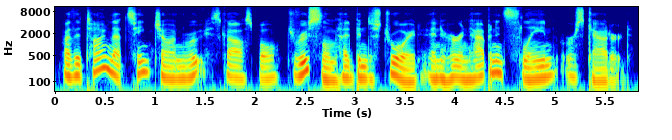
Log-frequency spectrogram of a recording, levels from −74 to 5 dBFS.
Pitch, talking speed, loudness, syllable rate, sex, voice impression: 135 Hz, 195 wpm, -19 LUFS, 5.4 syllables/s, male, masculine, adult-like, slightly soft, slightly fluent, slightly calm, unique, slightly sweet, kind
